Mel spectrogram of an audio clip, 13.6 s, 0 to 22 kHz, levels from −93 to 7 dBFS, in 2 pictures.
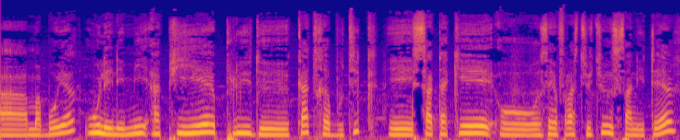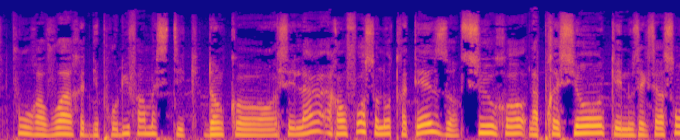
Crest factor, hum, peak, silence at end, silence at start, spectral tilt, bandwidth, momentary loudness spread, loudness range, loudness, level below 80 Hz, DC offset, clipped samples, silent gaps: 14 dB; none; 0 dBFS; 0 s; 0 s; -6 dB/octave; 15.5 kHz; 8 LU; 3 LU; -15 LUFS; -34 dBFS; under 0.1%; under 0.1%; none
